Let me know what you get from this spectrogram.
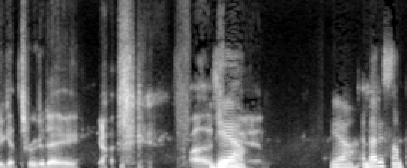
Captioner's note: laughs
